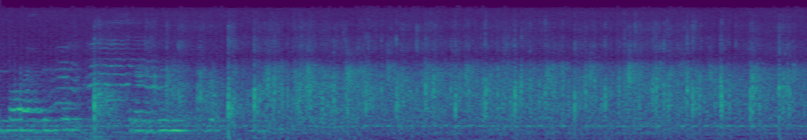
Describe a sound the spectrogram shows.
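A crowd of women claps along in a steady rhythm.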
